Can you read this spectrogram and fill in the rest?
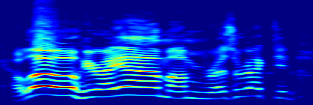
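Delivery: hammed-up triumphant greeting; grand announcement. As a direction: announce yourself like a big reveal. Imagined Jesus announcing himself.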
